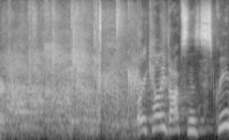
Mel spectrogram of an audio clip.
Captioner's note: audience applauds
